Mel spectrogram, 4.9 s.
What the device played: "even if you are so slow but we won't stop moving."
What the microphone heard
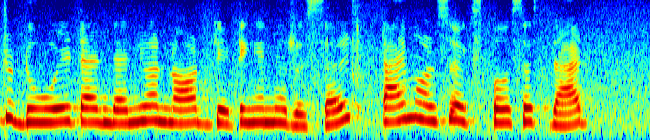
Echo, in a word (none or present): none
